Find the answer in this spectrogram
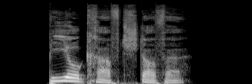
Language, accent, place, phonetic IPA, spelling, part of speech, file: German, Germany, Berlin, [ˈbiːoˌkʁaftʃtɔfə], Biokraftstoffe, noun, De-Biokraftstoffe.ogg
- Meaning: nominative/accusative/genitive plural of Biokraftstoff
